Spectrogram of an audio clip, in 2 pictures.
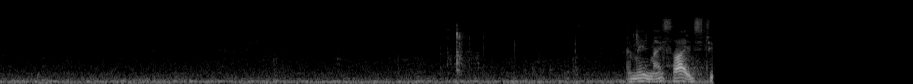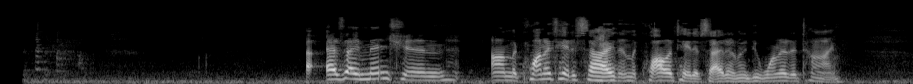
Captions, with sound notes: I made my slides too (audio cuts out). (student laughs) As I mentioned, on the quantitative side and the qualitative side, I'm gonna do one at a time,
